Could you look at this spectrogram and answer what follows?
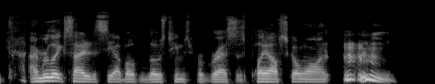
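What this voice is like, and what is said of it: Strained, failing voice. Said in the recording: “My voice is failing.”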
